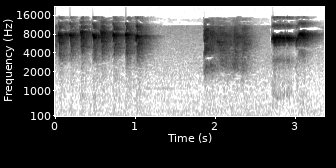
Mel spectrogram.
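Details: Rapid series of shrill, clipped chirps from a blue-crowned hanging parrot, then a pause, a raspy buzzy note, and a final piercing drawn-out squeak.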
